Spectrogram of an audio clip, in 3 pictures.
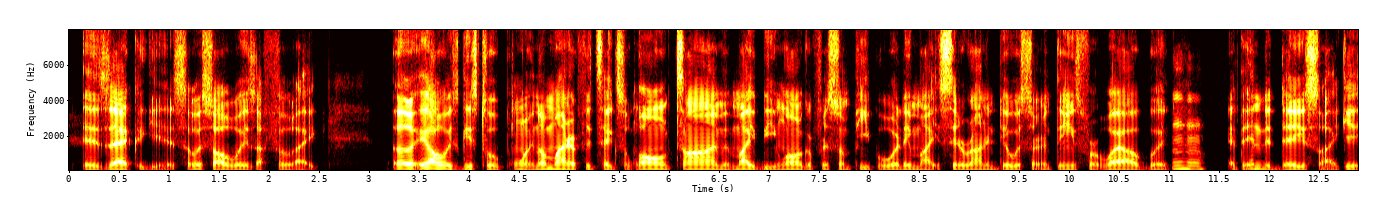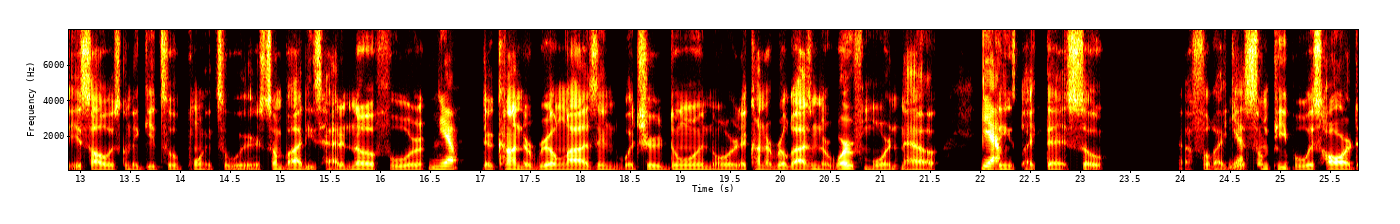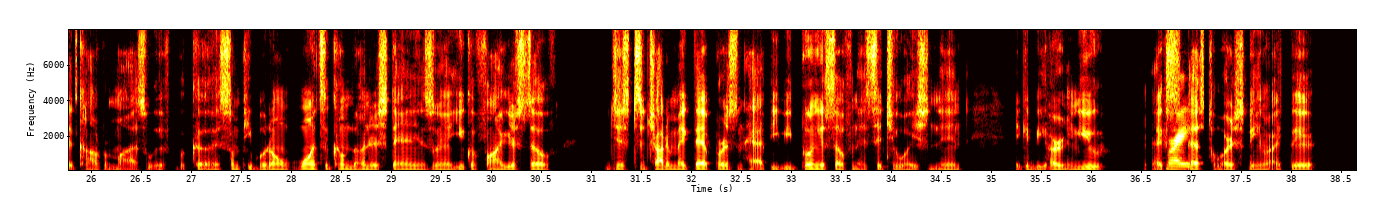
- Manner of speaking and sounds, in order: none
- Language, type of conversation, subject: English, unstructured, When did you have to compromise with someone?
- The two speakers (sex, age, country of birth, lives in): female, 45-49, United States, United States; male, 20-24, United States, United States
